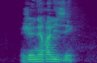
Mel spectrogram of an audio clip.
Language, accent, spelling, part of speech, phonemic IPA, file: French, France, généraliser, verb, /ʒe.ne.ʁa.li.ze/, LL-Q150 (fra)-généraliser.wav
- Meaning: 1. to generalise (all senses) 2. to become common, standard, widespread; to spread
